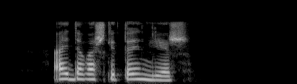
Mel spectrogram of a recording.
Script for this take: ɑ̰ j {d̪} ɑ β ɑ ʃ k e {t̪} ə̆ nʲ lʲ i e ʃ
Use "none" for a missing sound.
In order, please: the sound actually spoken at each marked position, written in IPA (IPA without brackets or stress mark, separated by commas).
d̪, t̪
